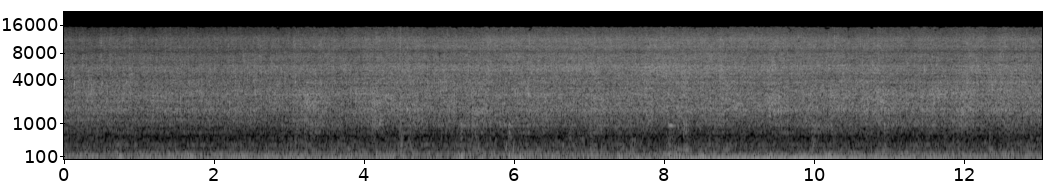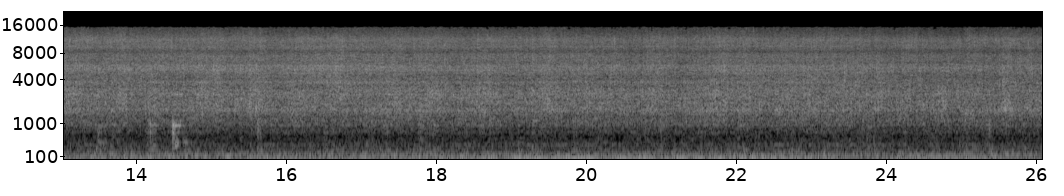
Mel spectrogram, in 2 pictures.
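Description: Pork, onion, tomato and squash cubes sizzling steadily in a stainless steel sauté pan, stirred with a spatula.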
